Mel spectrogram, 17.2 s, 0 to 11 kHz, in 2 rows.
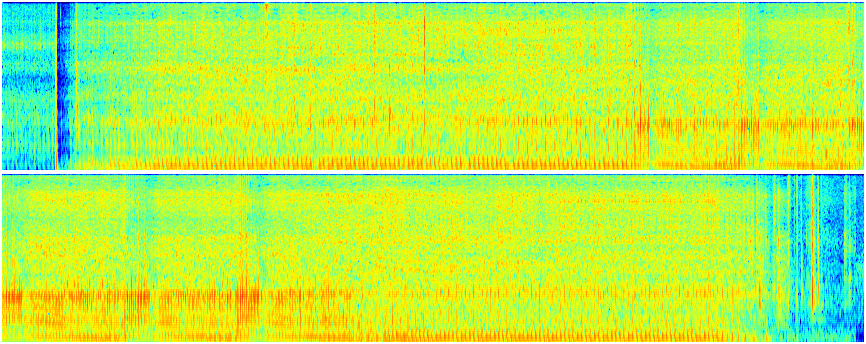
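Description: A 2012 Triumph Thruxton motorcycle engine idles steadily with a loud, rumbling exhaust, then revs up sharply several times in a row before settling back to idle and shutting off.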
